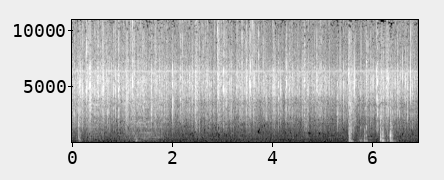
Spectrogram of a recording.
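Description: Spicy fried rice sizzling in a frying pan on a portable gas burner: a steady high hiss with fine crackles. A few knocks come near the end.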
